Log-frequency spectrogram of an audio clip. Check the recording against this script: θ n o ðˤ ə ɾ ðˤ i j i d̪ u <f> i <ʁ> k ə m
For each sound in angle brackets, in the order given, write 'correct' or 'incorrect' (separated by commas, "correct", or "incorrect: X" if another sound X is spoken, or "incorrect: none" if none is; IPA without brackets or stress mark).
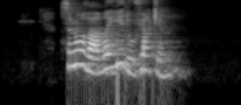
correct, correct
